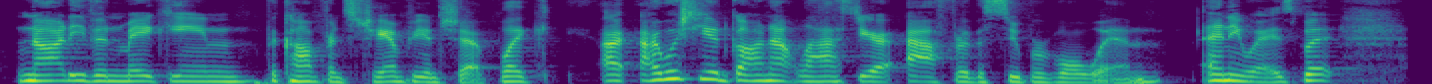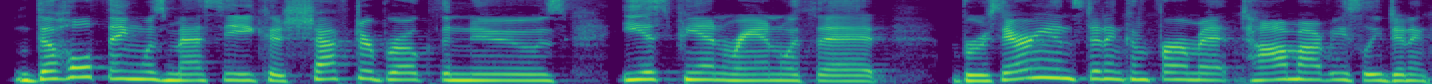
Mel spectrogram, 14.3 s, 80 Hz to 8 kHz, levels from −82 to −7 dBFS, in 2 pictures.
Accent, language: American, English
